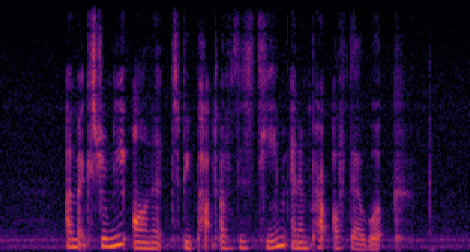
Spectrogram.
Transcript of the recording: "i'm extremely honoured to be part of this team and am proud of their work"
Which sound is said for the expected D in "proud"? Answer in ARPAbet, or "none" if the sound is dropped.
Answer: none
